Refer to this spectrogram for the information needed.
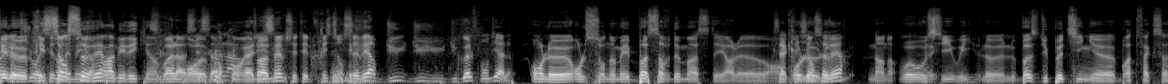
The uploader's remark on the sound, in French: Nous l'avons joint par téléphone.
